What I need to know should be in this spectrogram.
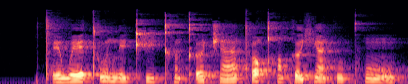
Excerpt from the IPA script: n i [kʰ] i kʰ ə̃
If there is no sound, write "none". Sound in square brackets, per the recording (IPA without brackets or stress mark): kʰ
